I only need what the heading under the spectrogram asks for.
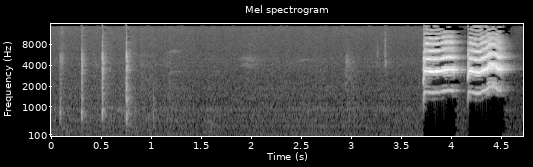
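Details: Male Indian ringneck parakeet aged 25 months, caged indoors: a few faint clicks, a long silence, then two loud, high, wavering whistled notes close together.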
